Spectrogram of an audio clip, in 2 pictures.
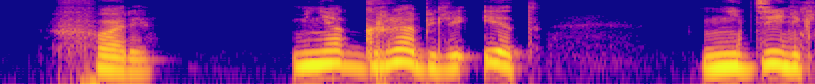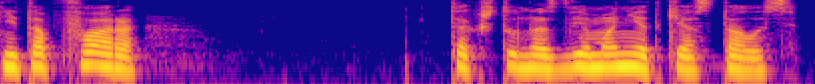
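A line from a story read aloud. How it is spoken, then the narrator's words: Strained. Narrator (Russian): выдавил из себя Фари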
